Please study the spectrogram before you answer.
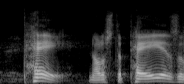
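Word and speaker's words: פ: is without the dougish it is pronounced like f or like pH as in fat or as in phone if you want to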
